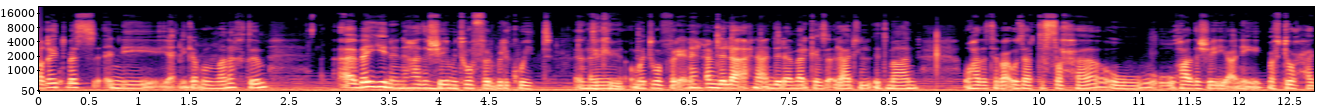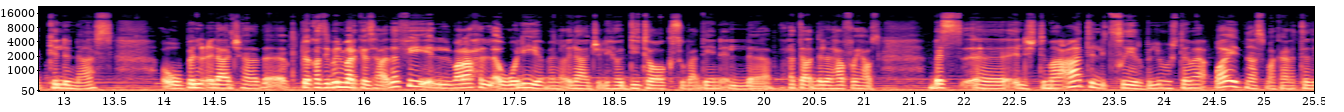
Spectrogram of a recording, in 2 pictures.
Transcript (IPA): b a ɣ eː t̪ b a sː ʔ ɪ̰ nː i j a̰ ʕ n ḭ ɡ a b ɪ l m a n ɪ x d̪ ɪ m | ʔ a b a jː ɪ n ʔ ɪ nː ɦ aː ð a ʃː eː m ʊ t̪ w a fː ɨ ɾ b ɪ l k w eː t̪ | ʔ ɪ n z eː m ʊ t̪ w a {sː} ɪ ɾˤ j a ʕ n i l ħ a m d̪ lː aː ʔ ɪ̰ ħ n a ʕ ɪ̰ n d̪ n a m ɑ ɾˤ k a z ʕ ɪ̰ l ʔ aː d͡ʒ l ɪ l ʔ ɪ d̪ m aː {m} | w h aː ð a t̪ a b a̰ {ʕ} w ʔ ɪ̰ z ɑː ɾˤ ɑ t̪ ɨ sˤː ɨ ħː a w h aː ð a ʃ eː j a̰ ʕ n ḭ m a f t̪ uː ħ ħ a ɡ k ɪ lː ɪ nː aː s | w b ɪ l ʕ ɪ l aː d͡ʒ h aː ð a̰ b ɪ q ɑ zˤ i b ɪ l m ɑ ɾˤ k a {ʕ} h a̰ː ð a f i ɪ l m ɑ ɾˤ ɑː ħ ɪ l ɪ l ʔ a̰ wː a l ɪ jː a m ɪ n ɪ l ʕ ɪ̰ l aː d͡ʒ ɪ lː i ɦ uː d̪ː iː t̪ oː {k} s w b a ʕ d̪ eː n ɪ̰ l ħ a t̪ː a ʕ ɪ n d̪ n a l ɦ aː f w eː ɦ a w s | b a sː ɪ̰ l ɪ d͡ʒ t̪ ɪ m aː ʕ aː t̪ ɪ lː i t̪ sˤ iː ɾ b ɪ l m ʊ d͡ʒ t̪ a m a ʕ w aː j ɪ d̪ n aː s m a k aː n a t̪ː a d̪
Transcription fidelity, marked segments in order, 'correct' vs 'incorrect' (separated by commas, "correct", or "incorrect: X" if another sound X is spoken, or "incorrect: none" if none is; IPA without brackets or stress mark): incorrect: fː, incorrect: n, correct, incorrect: z, correct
